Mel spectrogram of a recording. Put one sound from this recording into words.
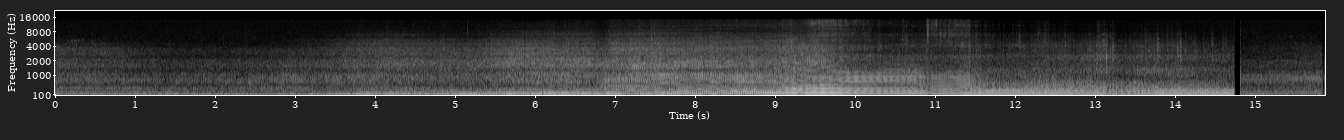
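A rally car engine revs hard as the car approaches and races past.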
